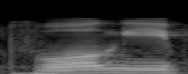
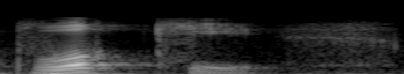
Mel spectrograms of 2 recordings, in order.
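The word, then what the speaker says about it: 부엌이: 이거는 흔히 부억이 부억은으로 발음하는데 이것은 연음을 따르지 않아서 생긴 잘못된 말. 저도 솔직히 말해서 실생활에서 부억이 부억은 이렇게 발음하거든요. 저도 잘못 발음하는 거겠죠. 근데 이거는 이게 형식 형태소이기 때문에 이 키읔이 그대로 넘어가야 되겠죠. 그래서 부엌키, 부엌큰 이렇게 발음해야 돼요.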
